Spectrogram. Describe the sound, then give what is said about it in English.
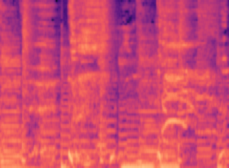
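A coughing fit: several harsh coughs burst out in an uneven run over a few seconds, with a steady tonal hum continuing underneath. “If you have a chronic cough, wheezing, emphysema, or other trouble breathing”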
